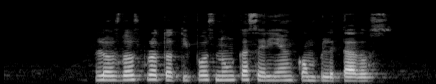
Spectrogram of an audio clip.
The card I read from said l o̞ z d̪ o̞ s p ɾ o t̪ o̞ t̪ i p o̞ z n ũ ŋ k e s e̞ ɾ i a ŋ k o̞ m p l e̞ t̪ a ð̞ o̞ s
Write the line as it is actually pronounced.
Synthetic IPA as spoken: l o̞ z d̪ o̞ s p ɾ o t̪ o̞ t̪ i p o̞ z n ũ ŋ k a s e̞ ɾ i a ŋ k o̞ m p l e̞ t̪ a ð̞ o̞ s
